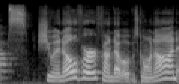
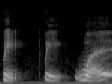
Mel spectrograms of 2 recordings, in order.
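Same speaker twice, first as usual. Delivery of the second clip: softly faked surprise, badly acted; fake shock; 2 semitones higher, 6 dB quieter, slower than usual. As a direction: play bad innocent shock.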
